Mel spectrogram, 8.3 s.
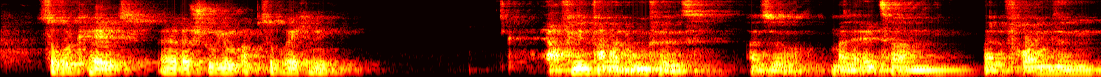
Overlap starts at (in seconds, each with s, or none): none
